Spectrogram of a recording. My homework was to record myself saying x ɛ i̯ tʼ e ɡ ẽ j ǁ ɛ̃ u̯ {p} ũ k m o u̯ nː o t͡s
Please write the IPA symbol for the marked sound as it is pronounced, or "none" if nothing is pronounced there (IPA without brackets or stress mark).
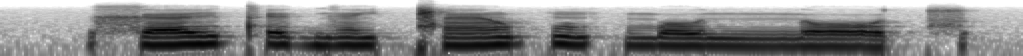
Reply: p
